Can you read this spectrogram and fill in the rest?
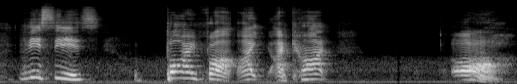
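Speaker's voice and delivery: very slow, winded, halting, breathless words. Race commentator after a one-point championship battle, out of breath. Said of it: "I need to catch my breath".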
